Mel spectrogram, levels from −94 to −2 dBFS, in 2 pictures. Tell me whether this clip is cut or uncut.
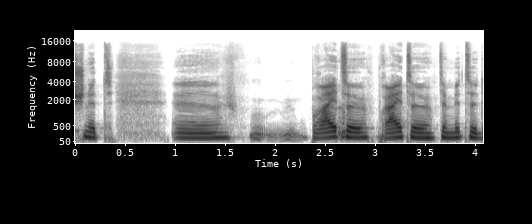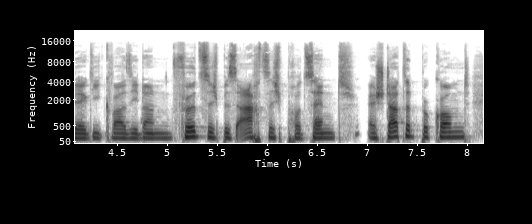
cut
